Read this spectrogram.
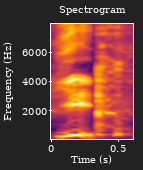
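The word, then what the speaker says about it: Ye: Yee. Yee, also äh, Y-E.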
